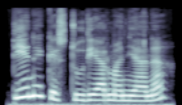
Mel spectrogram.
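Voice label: tiene Que Estudiar Manana, Spanish, female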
